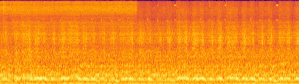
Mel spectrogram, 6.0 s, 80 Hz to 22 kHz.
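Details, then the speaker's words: 1960 Chevy C10 235 six after 40 years sitting, booster pack plus battery charger for faster cranking: starter grinds with wavering pitch and ragged firing that never catches; misfiring while cranking, owner suspects very weak compression. "Well, it's trying to fire. I think our compression is just so weak."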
